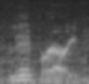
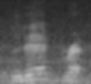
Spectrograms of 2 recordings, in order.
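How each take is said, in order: First: The first syllable has a short 'i' sound. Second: The same.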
